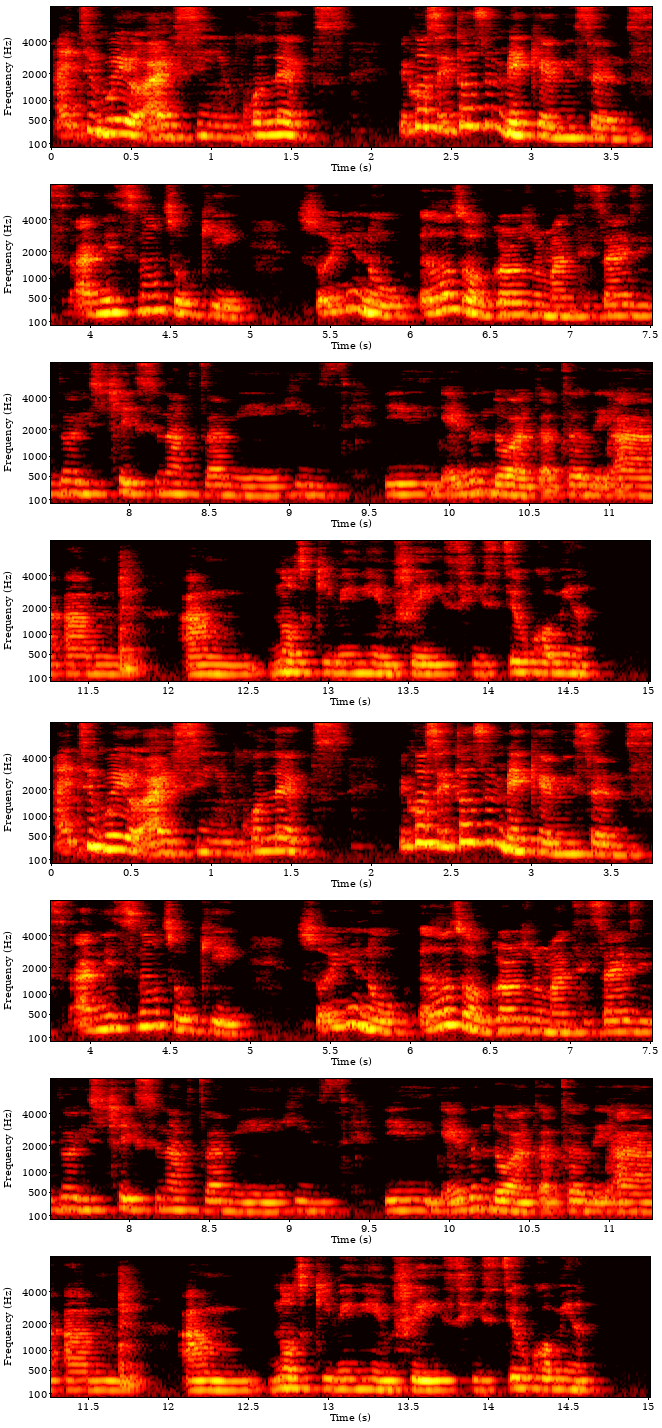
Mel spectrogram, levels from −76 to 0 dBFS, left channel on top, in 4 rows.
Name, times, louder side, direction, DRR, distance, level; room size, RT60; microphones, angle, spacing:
voice 1, 0.0-1.8 2.2-14.6, equal, 35° right, 2.3 m, -26 dB
4.1 x 3.8 x 2.9 m
head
